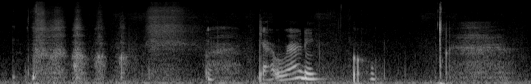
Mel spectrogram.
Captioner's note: laughs nervously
